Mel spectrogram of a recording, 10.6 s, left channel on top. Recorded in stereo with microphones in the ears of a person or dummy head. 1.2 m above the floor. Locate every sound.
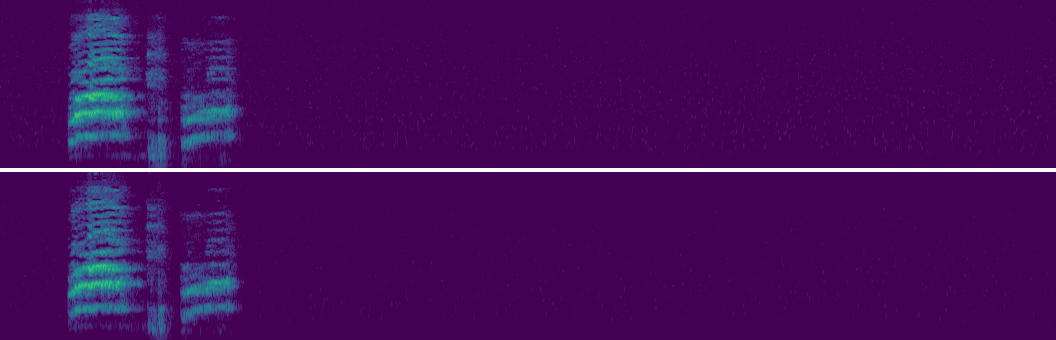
0.7 s a cat meowing: 35° right (ahead or behind), 1.5 m; by 2.4 s 60° right (ahead or behind), 1.8 m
